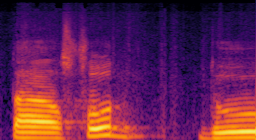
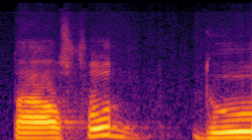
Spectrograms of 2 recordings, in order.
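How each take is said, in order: No difference in how they are said.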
